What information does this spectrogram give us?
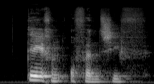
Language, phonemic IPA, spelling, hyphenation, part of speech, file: Dutch, /ˈteː.ɣə(n).ɔ.fɛnˌsif/, tegenoffensief, te‧gen‧of‧fen‧sief, noun, Nl-tegenoffensief.ogg
- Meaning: a counter-offensive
